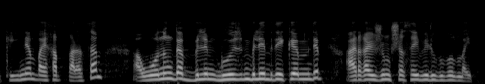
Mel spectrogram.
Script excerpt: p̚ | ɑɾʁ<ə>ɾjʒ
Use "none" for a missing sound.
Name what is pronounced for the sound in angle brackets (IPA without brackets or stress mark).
ɑ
